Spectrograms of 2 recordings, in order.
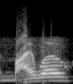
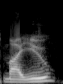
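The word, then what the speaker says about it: Mailloux: I think it's Milo, is it? Is that how you say his name? I think it's Mayu. Mayu?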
